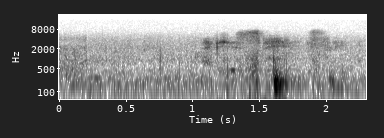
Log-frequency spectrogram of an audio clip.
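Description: Near silence with faint whispering about a second in and one soft thump near the end.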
